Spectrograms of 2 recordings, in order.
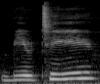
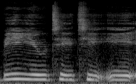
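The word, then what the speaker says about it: Butte: then you have a big beauty which is spelled b-u-t-t-e and i want to call it big butt but it's pink this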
